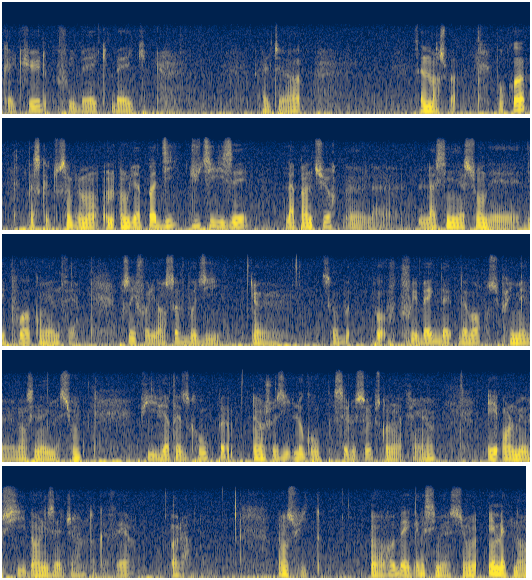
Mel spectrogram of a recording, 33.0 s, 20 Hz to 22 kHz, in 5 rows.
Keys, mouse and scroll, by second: 0.7 click, 1.1 click, 6.3 click, 7.3-7.6 scroll down 2, 14.0 click, 14.5-15.5 scroll down 4, 15.5-15.8 scroll down 3, 16.8 click, 17.6 scroll down 1, 18.4 click, 21.6 click, 24.0-26.0 scroll down 6, 27.3 click, 30.7 click.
